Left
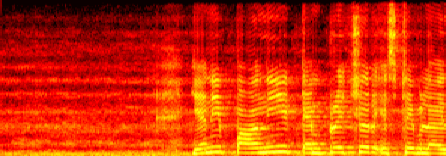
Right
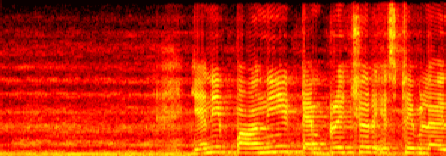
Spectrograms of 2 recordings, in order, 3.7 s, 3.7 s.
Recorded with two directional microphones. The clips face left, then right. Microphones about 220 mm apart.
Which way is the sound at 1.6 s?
55° left (ahead or behind).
